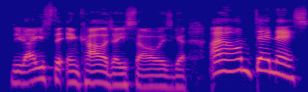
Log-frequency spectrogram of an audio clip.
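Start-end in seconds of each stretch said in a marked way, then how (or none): 2.1-3.0 bad, fake, very high British accent. Retelling how strangers were greeted in college: terrible British accent. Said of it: "a terrible British accent".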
